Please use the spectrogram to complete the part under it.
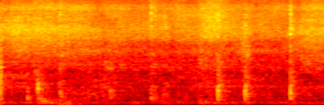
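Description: Dal cooking in a pot over a wood fire, a continuous bubbling sizzle with a few sharper pops and crackles spaced through it, close and fairly steady.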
